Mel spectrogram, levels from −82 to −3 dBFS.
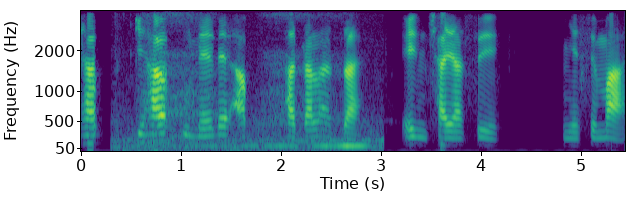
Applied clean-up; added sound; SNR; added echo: none; Breathing; 16 dB; none.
